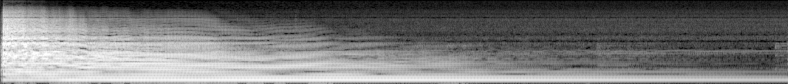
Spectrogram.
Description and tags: Two octaves of guitar power chords from an Orange MicroCrush miniature guitar amp. There are two takes for each octave's chord.
power-chords, amp, guitar, distortion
